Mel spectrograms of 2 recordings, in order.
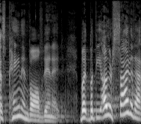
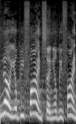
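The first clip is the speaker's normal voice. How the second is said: higher, louder fatherly encouragement; reassuring dad; 6 semitones higher, 4 dB louder than usual. Retold or imitated. Dad urging his nervous son, reassuring and upbeat. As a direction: cheer him on from the bottom.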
